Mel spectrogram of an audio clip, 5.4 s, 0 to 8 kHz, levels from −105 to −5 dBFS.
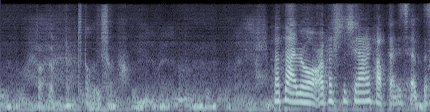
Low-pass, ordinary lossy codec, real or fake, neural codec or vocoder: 7.2 kHz; AAC, 32 kbps; fake; codec, 16 kHz, 0.5 kbps, FreqCodec, larger model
